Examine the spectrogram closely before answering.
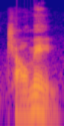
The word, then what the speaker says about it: chow mein: see from the chinese chaomian it becomes chao main kind of a little bit close and over time in america the mien became a main sound so if you're at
